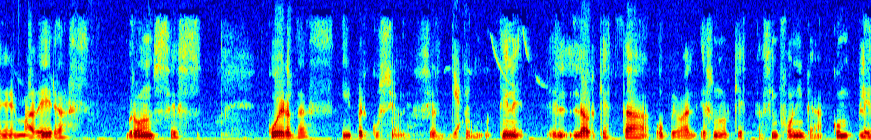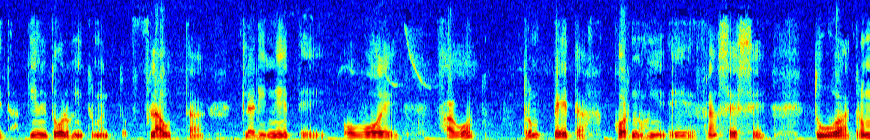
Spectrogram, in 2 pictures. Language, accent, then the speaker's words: Spanish; Viña del Mar, Valparaíso, Chile; yo soy viñamarino. Yo nací en Viña ya hace harto tiempo. Y desde niño en la casa de mi abuela, después en mi casa también. Después me fui un tiempo a Santiago y después cuando volví a estudiar aquí a la Universidad Católica del Paraíso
